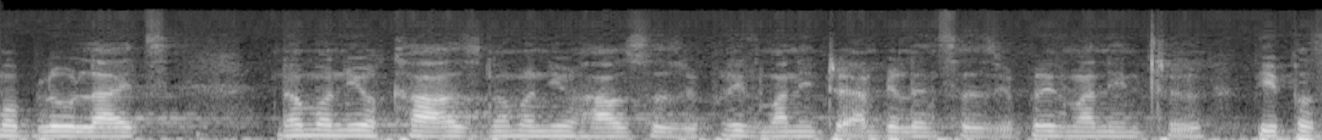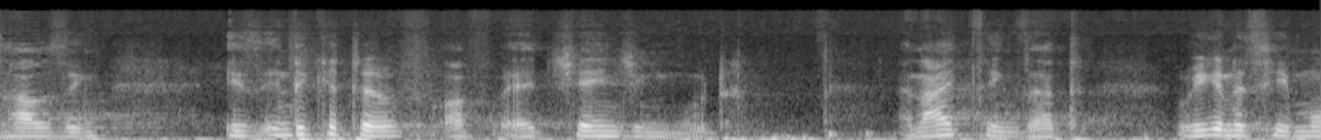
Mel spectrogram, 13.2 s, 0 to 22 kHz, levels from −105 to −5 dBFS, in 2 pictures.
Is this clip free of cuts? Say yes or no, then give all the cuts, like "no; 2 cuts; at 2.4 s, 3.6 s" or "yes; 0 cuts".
yes; 0 cuts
